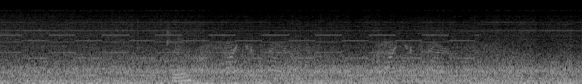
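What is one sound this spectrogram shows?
A cockpit warning tone beeps in a rapid repeating pattern.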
